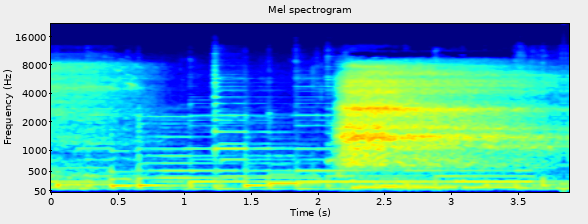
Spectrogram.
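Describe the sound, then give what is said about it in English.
A deep human breath, a loud airy rush in the second half, plays over a soft, gentle melodic tune in a calm guided meditation for children. “took a deep dragon breath in and out.”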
